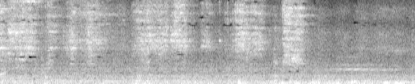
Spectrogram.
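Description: Bombardier electric multiple-unit local train running past, its wheels rumbling over the rails with repeated short bursts of high-pitched wheel squeal.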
